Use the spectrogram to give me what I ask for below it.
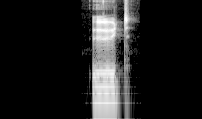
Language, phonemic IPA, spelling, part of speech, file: German, /øːt/, öd, adjective, De-öd.ogg
- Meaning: alternative form of öde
